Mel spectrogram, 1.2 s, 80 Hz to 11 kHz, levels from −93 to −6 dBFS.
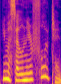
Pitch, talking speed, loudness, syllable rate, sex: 265 Hz, 245 wpm, -15 LUFS, 7.1 syllables/s, female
